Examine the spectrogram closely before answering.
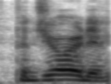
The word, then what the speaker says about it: pejorative: I've never had to say I read it as prerogative first, and then I wanted to say that, and then that slipped me up.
